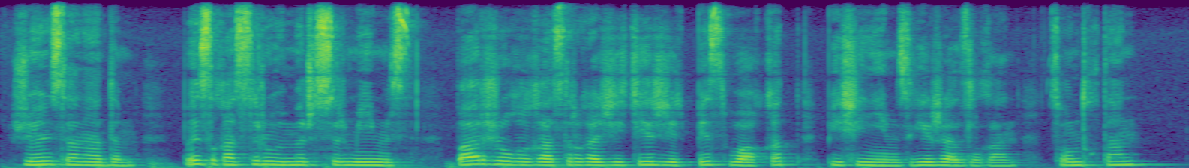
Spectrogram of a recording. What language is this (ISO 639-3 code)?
kaz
